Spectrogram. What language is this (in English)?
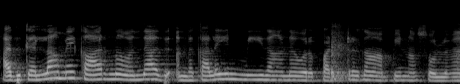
Tamil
